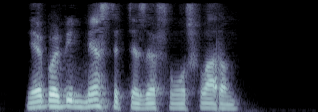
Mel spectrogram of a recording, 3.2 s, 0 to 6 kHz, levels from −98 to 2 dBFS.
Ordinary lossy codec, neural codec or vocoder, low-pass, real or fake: MP3, 32 kbps; codec, 16 kHz, about 1 kbps, DyCAST, with the encoder's durations; 5.4 kHz; fake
